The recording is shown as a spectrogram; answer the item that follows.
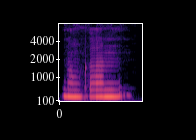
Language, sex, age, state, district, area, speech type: Santali, female, 18-30, West Bengal, Bankura, rural, spontaneous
